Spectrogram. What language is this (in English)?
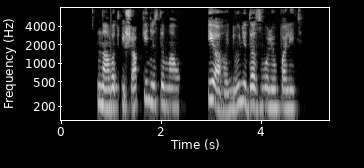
Belarusian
